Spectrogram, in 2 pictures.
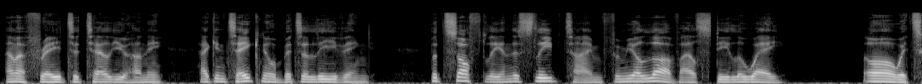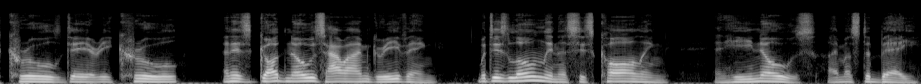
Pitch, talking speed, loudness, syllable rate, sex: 120 Hz, 155 wpm, -18 LUFS, 3.9 syllables/s, male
